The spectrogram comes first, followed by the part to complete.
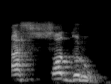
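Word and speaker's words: الصدر: तो यहाँ पर भी देखिए सौद अलिफ लाम के बाद आया है, तो लिहाजा यहाँ पर लाम को साइलेंट पढ़ रहे हैं और उसके बाद वाले हर्फ को यानी हर्फ शमसी जो है उसको मुशद्दद करके हम पढ़ रहे हैं।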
